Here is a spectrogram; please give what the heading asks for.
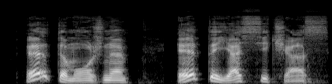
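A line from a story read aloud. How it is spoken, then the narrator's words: Cheerful reply. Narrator (Russian): весело отозвался Борчу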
